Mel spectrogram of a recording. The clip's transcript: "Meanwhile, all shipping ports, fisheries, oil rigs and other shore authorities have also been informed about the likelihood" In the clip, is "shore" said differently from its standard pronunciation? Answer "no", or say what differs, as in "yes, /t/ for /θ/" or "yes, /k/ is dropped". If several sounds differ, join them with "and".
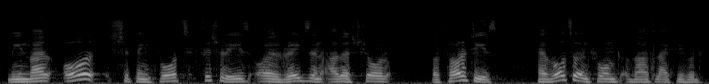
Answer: no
